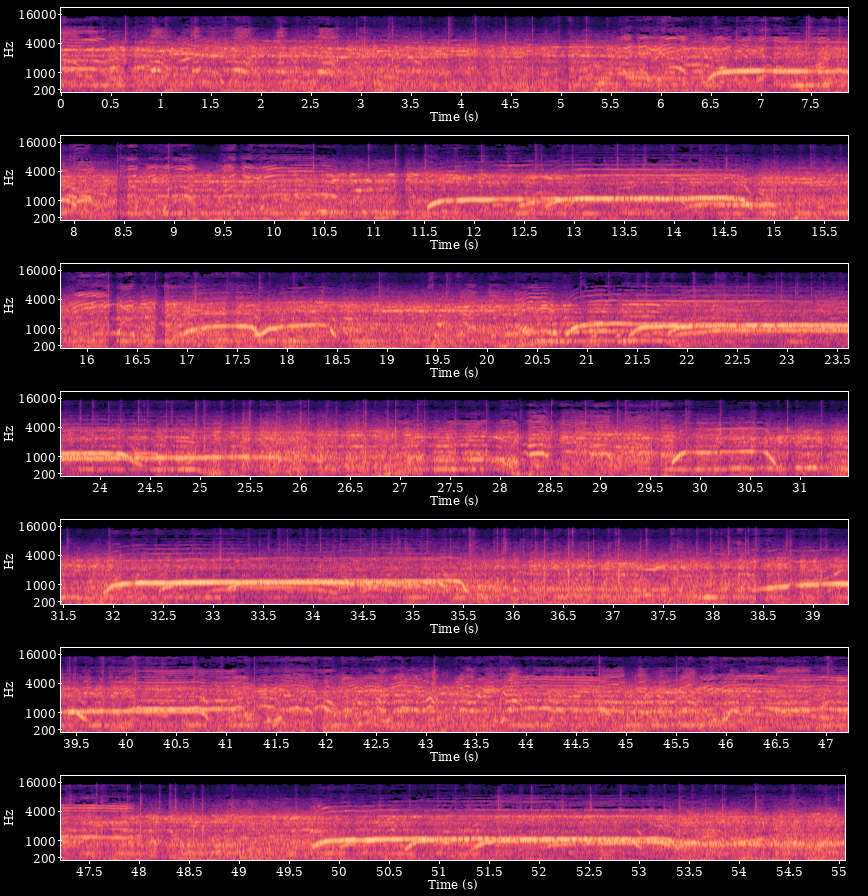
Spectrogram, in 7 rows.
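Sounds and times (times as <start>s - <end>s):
children cheering and shouting: 0.0s - 4.1s, 5.0s - 55.0s.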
